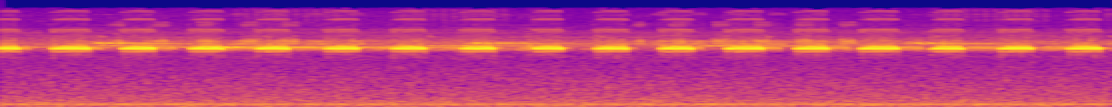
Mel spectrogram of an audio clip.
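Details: Grass insects on a deep autumn night in Changnyeong, South Gyeongsang, South Korea: high, pulsing chirps repeated about three times per second in an even rhythm, with a faint steady low hum beneath.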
